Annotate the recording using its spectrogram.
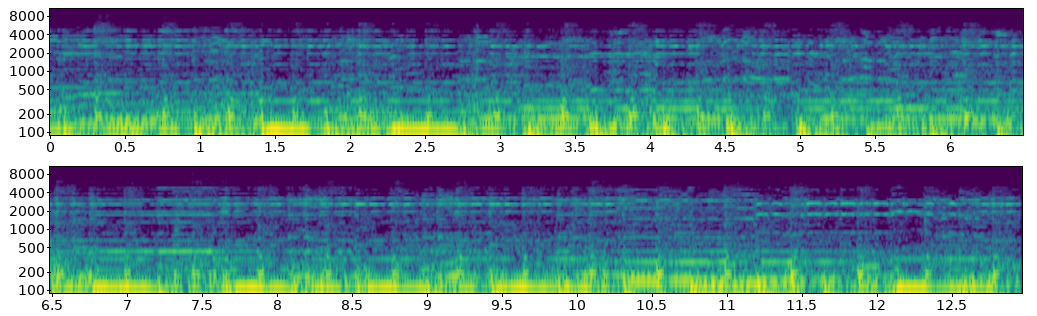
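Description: Live band playing, electric guitar over drums with a steady beat and sustained low bass notes.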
